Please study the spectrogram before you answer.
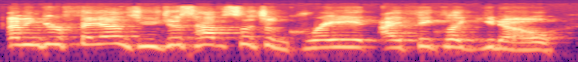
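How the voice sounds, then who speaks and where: A woman hosts a casual interview with a fairly high, very bright voice. She is chatty and informal, readily affirming what her guest says. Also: expressive, brisk. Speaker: interview show host.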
